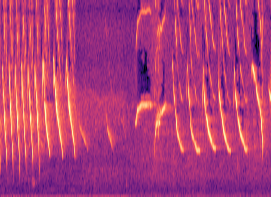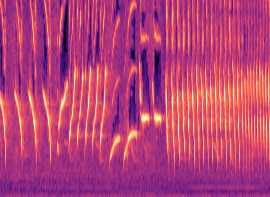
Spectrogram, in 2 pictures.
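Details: Belgian canary singing: tours of rapid downslurred notes, a short pause, then chains of sweeping whistles ending in a fast, buzzy, steady trill.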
